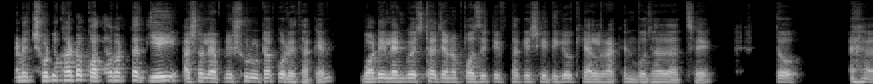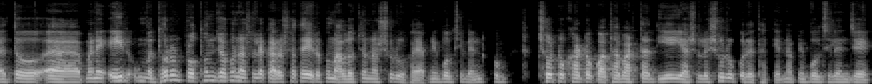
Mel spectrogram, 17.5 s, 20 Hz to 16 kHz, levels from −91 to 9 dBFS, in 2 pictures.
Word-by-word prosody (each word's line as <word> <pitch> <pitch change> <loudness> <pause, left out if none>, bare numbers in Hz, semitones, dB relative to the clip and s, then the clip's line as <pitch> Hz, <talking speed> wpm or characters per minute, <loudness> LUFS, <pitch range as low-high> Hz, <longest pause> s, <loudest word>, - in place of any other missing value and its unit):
মানে 170 - +4
ছোটখাটো 195 +3 +6
কথাবার্তা 180 +2 +5
দিয়েই 170 +2 +9 0.2
আসলে 150 +3 +1
আপনি 145 - -5
শুরুটা 155 -2 +2
করে 125 -5 +4
থাকেন। 110 +7 -2 0.4
বডি 130 +4 +6
ল্যাঙ্গুয়েজ 140 0 +4
টা 150 - +4
যেন 140 -1 +3
পজিটিভ 130 +2 0
থাকে, 130 0 -4
সেদিকেও 130 +1 -2
খেয়াল 120 - 0
রাখেন 120 +2 -6
বোঝা 120 +1 -3
যাচ্ছে। 105 -1 -4 0.8
তো - - +1 0.8
হ্যাঁ, 125 -2 -3
তো 145 - +1 0.3
এ - - +5 0.3
মানে 145 0 0 0.2
এর 180 - +3
উম 165 -2 -8
ধরুন, 200 +2 0
১ম 170 +2 -1
যখন 180 +1 -1
আসলে, 155 +1 -4
কারো 130 - +1
সাথে 150 +1 -3
এরকম 135 +2 -4
আলোচনা 125 +2 -4
শুরু 145 -4 -5
হয়, 100 - -5
আপনি 130 - -10
বলছিলেন 125 -2 -7
খুব 135 -2 -9 0.4
ছোটখাটো 145 -2 -1
কথাবার্তা 125 +2 -1
দিয়েই 135 +2 -2
আসলে 130 +2 -7
শুরু 160 -2 -2
করে 115 - -3
থাকেন। 105 0 -12
আপনি 125 - -11
বলছিলেন 120 0 -6
যে, 115 - -1
140 Hz, 170 wpm, -21 LUFS, 125-155 Hz, 0.8 s, দিয়েই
